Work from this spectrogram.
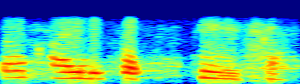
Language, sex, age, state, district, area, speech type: Sindhi, female, 18-30, Rajasthan, Ajmer, urban, conversation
